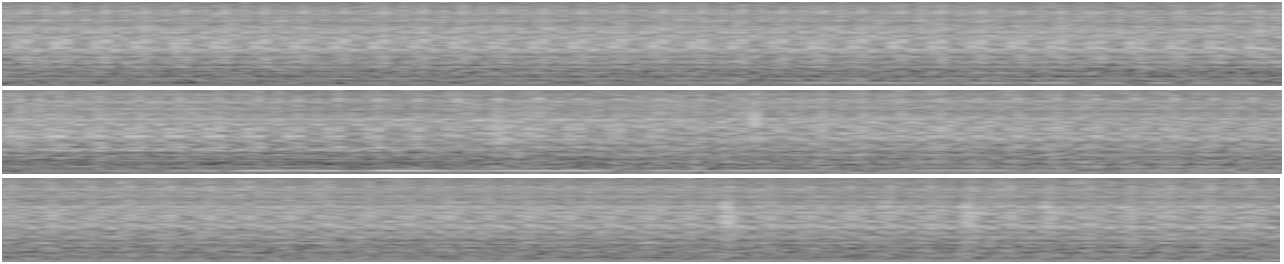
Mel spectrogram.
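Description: Heavy diesel clatter at idle with an uneven pulse about two and a half per second; the engine runs rough and shakes.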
